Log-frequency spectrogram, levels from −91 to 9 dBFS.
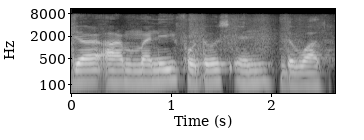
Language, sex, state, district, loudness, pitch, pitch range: English, male, Arunachal Pradesh, Longding, -15 LUFS, 120 Hz, 115-125 Hz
